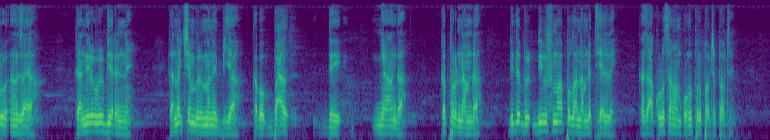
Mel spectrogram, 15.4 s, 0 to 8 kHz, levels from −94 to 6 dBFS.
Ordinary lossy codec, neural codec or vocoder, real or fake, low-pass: Opus, 64 kbps; none; real; 7.2 kHz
